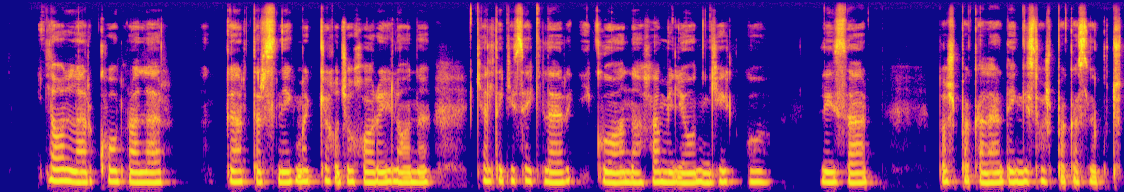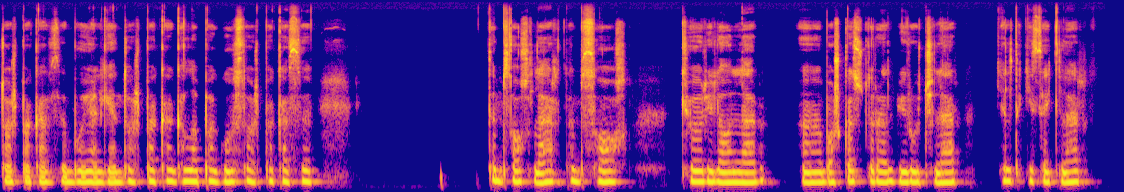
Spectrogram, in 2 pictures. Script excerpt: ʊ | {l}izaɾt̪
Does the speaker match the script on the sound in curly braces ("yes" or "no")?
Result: yes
